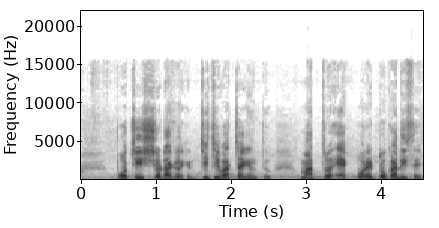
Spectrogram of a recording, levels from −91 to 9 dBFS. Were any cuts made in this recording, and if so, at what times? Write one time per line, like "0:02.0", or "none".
0:01.3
